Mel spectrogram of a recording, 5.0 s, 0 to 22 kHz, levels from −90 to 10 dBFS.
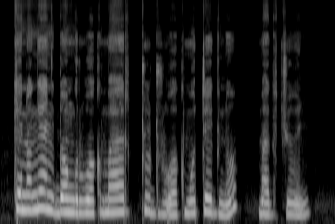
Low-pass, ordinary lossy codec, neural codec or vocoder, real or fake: none; none; vocoder, 44.1 kHz, 128 mel bands, Pupu-Vocoder; fake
